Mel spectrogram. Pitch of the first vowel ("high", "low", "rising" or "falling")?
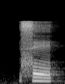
low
